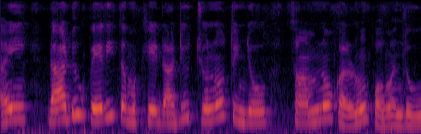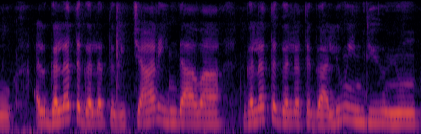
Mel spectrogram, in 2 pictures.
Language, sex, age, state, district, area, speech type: Sindhi, female, 60+, Rajasthan, Ajmer, urban, spontaneous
